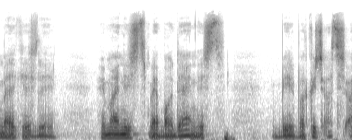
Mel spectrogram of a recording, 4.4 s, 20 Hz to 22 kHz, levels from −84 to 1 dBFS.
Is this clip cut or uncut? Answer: uncut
